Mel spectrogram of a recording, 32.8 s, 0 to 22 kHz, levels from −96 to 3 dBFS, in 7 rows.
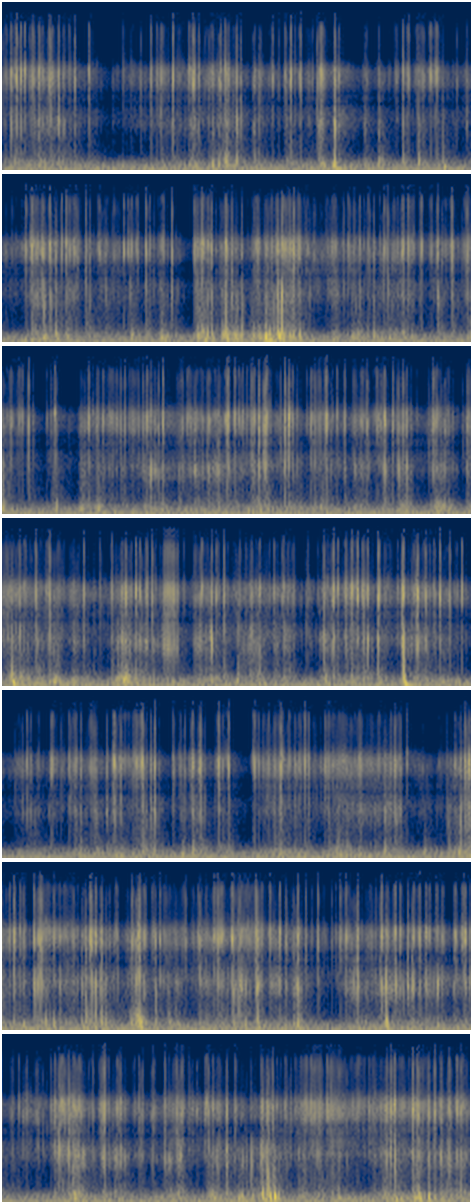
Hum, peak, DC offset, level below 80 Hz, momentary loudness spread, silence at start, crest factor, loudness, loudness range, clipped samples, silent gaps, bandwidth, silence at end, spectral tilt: none; -4 dBFS; under 0.1%; -36 dBFS; 12 LU; 0 s; 26 dB; -27 LUFS; 4 LU; under 0.1%; none; 16 kHz; 0 s; -4.5 dB/octave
